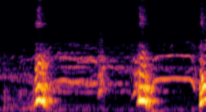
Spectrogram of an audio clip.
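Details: A Rottweiler watching YouTube gives three short, gruff barks spaced over a few seconds, with steady tones in the background.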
